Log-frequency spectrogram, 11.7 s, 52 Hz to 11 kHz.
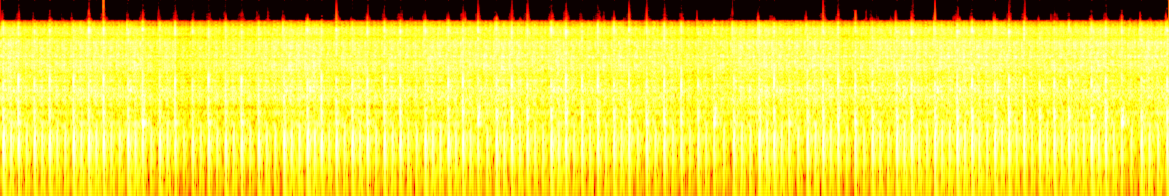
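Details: Yamada (Futaba) YS F 120 four-stroke glow engine on a test stand after a full rebuild (combustion chamber buildup, piston and ring problems), Yamada No. 4 plug: fast crisp evenly spaced pulses at steady speed throughout, no sputter or misfire; normal running.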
